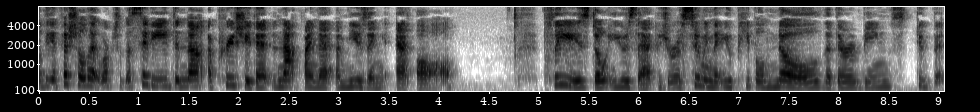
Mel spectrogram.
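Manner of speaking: usual speaking voice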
